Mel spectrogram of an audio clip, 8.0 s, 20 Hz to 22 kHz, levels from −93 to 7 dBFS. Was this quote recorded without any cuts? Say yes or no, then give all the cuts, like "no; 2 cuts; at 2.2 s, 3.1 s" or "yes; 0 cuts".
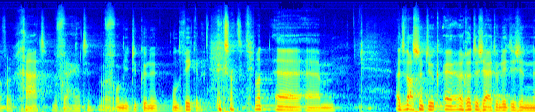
no; 1 cut; at 3.8 s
